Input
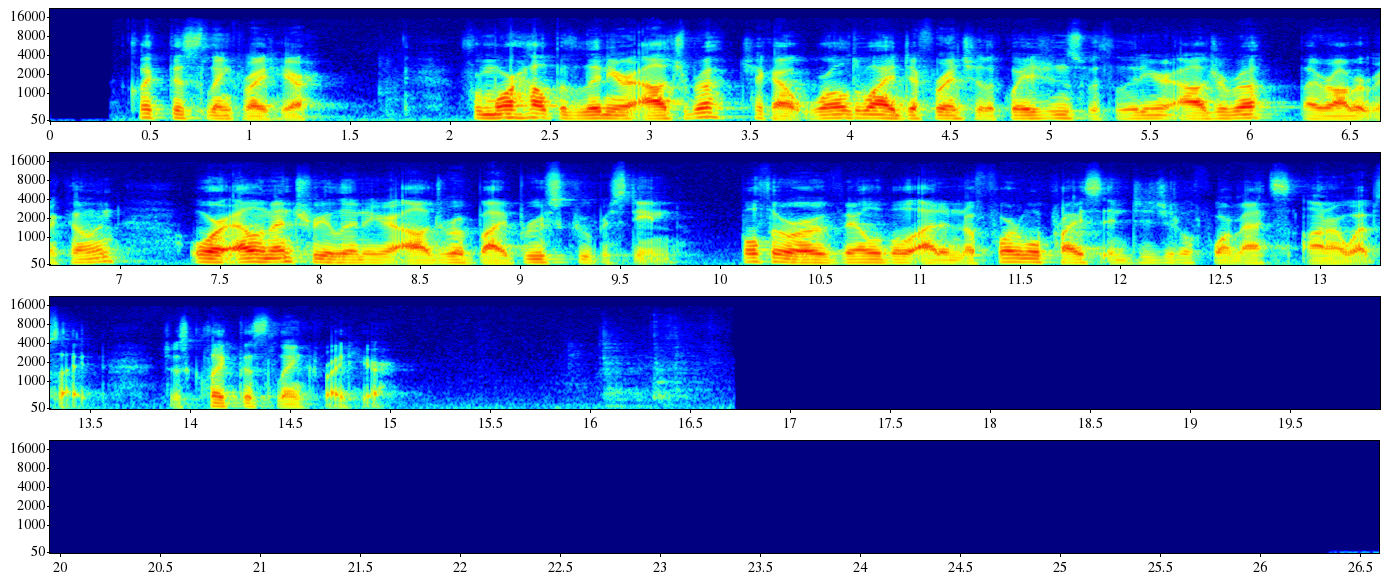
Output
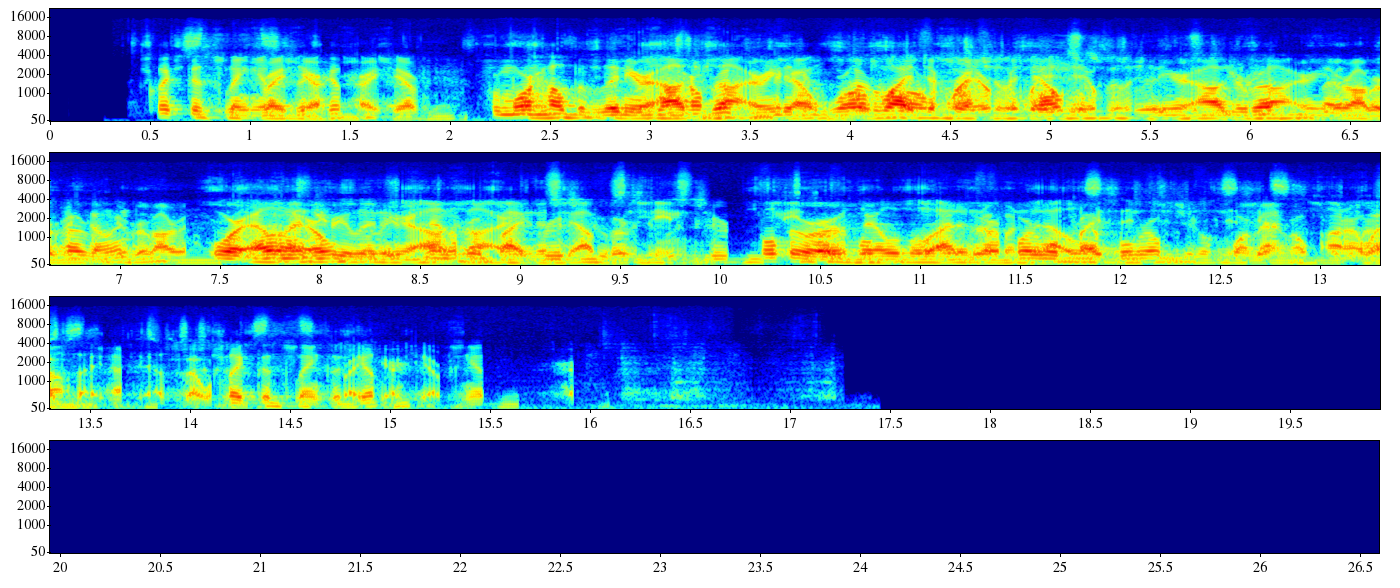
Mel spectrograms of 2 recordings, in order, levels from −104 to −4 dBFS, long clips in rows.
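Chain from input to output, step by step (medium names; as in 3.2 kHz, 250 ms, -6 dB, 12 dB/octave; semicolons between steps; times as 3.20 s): chunks repeated in reverse 452 ms, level -4 dB; 3.90–5.32 s: ten-band graphic EQ 250 Hz -10 dB, 1 kHz +10 dB, 2 kHz -6 dB, 4 kHz +9 dB; three bands offset in time highs, mids, lows 90/270 ms, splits 220/3900 Hz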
